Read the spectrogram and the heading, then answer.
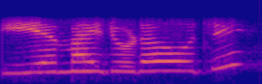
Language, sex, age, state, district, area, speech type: Odia, female, 18-30, Odisha, Puri, urban, conversation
